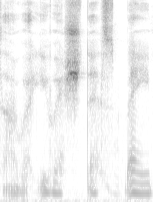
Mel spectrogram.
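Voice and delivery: very soft, unvoiced, seductive teasing whisper.

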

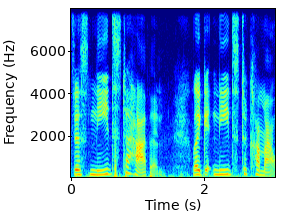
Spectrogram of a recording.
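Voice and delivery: ordinary talk

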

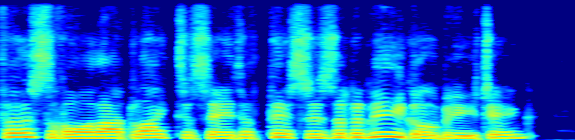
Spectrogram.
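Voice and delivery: very high, loud, angry, fired-up voice. Retelling a meeting, the speaker imitates a man who burst in: imitating a really high voice. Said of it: "he had a really high voice".

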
